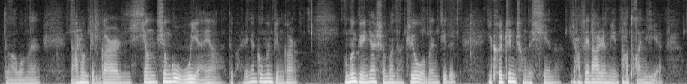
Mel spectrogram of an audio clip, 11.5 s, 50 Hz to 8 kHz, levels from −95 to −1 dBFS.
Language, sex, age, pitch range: Chinese, male, 20-39, 100-115 Hz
